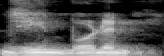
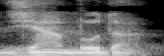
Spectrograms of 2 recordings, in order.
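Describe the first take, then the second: First: The name is said as spelled, final n pronounced. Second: The name is said with French sounds, final n silent. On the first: "जिसको अंग्रेजी में बोडिन तरीके से लिखते हैं" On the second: "फ्रेंच उच्चारण इसका बोना होता है"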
